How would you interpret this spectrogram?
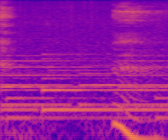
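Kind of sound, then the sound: nature, rain falling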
